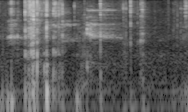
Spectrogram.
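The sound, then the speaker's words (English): Trading card packs are torn open with faint tearing and crinkling. A few short, papery rustling bursts with soft crackles come close together, then quieter rustles follow. “But I'm gonna open up a couple packs just for fun.”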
